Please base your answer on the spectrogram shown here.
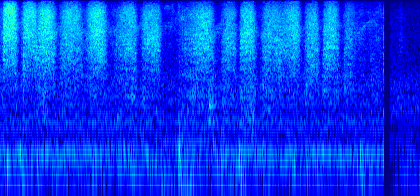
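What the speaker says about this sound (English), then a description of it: "So I finished all the sanding now." Sandpaper rubs back and forth across a wooden chopping board in a quiet, regular run of strokes that ends in a brief pause.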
